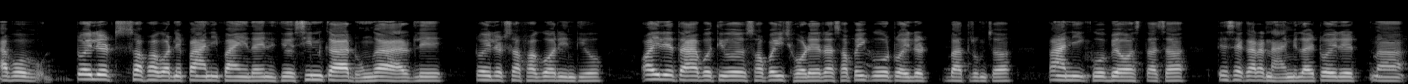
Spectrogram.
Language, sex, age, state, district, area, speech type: Nepali, female, 60+, West Bengal, Jalpaiguri, rural, spontaneous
